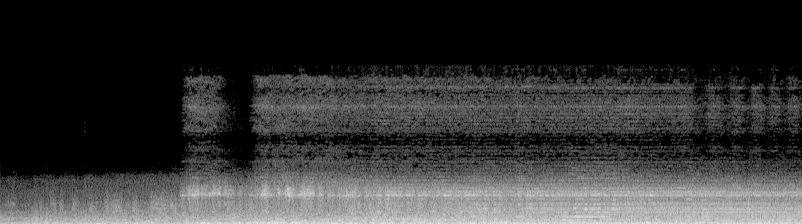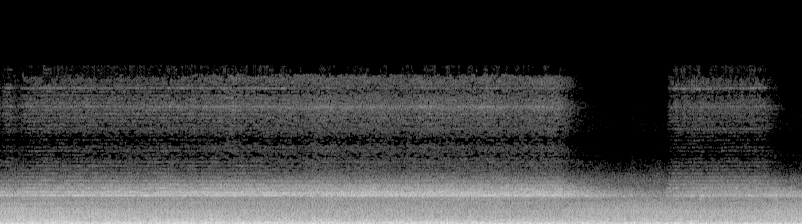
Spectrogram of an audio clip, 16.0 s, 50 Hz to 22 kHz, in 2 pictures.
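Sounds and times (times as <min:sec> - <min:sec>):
car driving through road tunnel: 0:00.0 - 0:16.0.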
